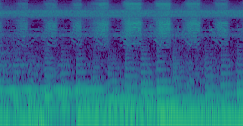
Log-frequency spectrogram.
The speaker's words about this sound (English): The sounds of the chicharas, the sounds of the birds, uh, the sound of all the insects that call this home.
